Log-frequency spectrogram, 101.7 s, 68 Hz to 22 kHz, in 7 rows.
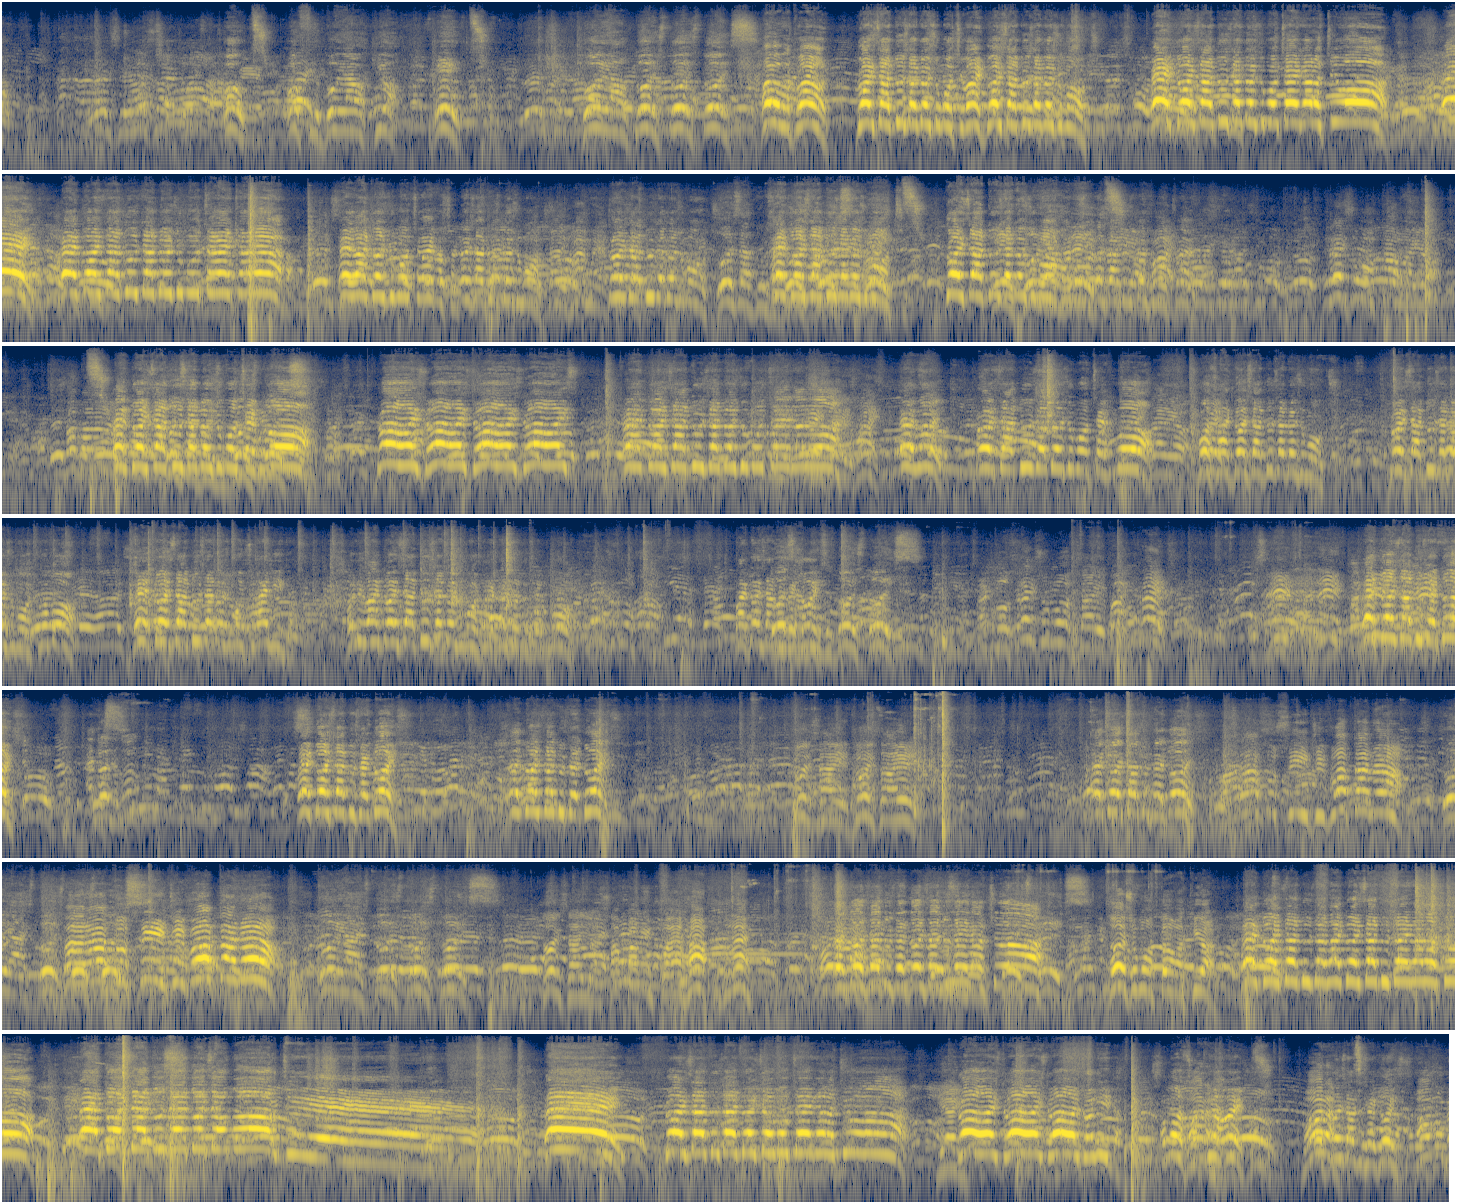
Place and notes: {"title": "Street Market Perus (Sao Paulo) - Banana seller in a Brazilian market", "date": "2022-06-03 15:00:00", "description": "In a peripheral area of Sao Paulo (Perus), Alessandro is one of the sellers from the \"Tigueis Banana\" stand. At the end of the market, the prices are low and he has to scream to sell all the banana before the end of the street market.\nRecorded by an ORTF setup Schoeps CCM4\non a Cinela ORTF suspension and a DIY Windscreen\nGPS: -23.407617, -46.757858\nSound Ref: BR-220603-03\nRecorded on 3rd of June 2022 at 3pm", "latitude": "-23.41", "longitude": "-46.76", "altitude": "775", "timezone": "America/Sao_Paulo"}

